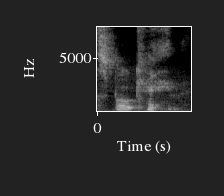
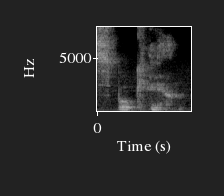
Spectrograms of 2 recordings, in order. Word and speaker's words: Spokane: It's not Spokane, although it looks like it. It's Spokane.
